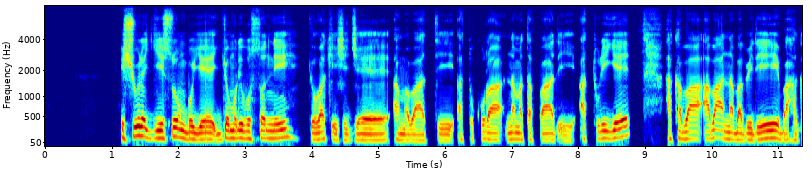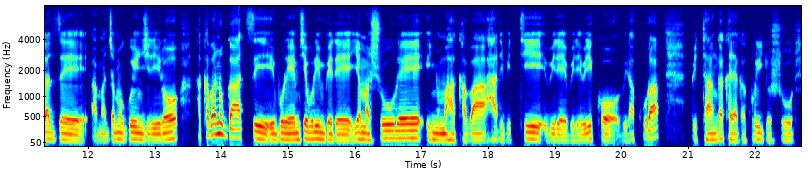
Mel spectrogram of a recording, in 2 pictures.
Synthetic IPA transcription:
iʃuːɾe̞ɾɟiːsuːmbuje̞ɾɟo̞muɾiβuso̞niɾɟuːβakʰiʃid͡ʒe̞amaβaːtʰiatukuɾanamatafaːɾḭa̰tuɾije̞ | hakaβaa̰βaːnaβaβiɾiβaɦaɡaze̞a̰mad͡ʒamuɡwiːɲd͡ʒiɾiɾo̞hakaβanub̚ɡaːt͡siβuɾe̞ːmvje̞βuɾimbe̞ɾe̞jamaʃuːɾe̞iɲumahakʰaβahaɾiβitʰiβiɾe̞βiɾeβiɾikʰo̞βiɾakuɾaβitaːŋɡakajaɡakuɾiːɾɟo̞ʃuːɾe̞

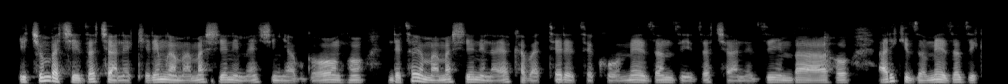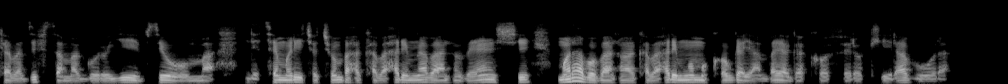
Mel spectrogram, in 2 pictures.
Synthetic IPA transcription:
it͡ʃuːmbat͡ʃiːzat͡ʃaːne̞kʰiɾimŋamamaʃinime̞ːnʃiɲabɡoːŋ̥o̞nde̞t͡sajo̞mamaʃininajakʰaβatʰe̞ɾe̞t͡se̞kʰume̞ːzanziːzat͡ʃaːne̞ziːmbaːho̞aɾikizo̞me̞ːzazikʰaβazifi̥samaɡuɾujiːvjuːmande̞t͡se̞muɾiːt͡ʃo̞t͡ʃuːmbahakʰaβahaɾimŋaβaːn̥huβe̞ːnʃimuɾaːβoβaːn̥huhakʰaβahaɾimŋumukʰo̞ːbɡajaːmbajaɡakʰo̞fe̞ɾo̞kʰiɾaβuɾa

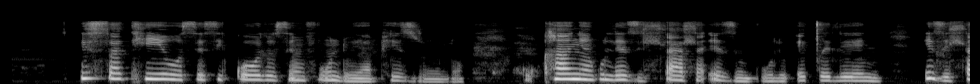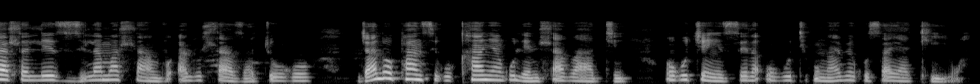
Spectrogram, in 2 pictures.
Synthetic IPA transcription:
isakʰiwɔsesiɣɔlɔseɱfundʱɔjapʰezuːlɔ̰ | ɣṵkʰaɲaɣuleziɬaɬaʔeziŋkʼuluɛǀɛleːni | iziɬaɬalezizilamaɬaɱvṵʔa̰luɬaza̰t͡ʃʼɔɣɔ | nd͡ʒʱalɔpʰant͡sʼiɣukʰaɲaɣulɛnɬa̰βatʰi | oɣut͡ʃʼeŋisɛlaʔuɣutʰiɣuŋaβɛɣusa̰jakʰḭːwa̰

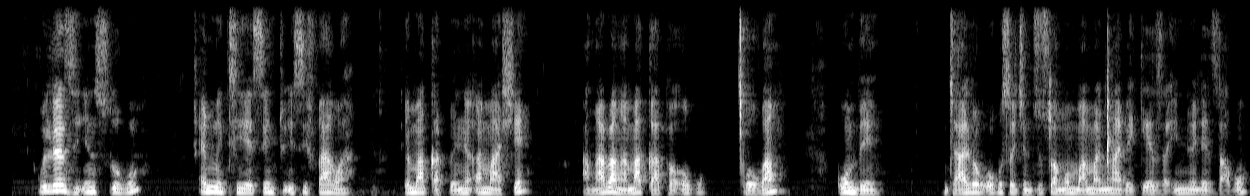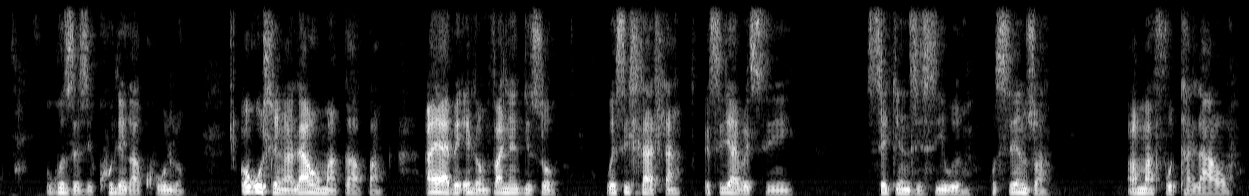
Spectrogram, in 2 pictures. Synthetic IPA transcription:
ɣuleziint͡sʼuɣu | emitʰijesintʼuisifaɣwa | ɛmaɡ̥ʱab̥ʱeniʔamaɬɛ | a̰ŋaβaŋamaɡ̥ʱab̥ʱaʔoɣu | ɡ͡ǀʱɔβa | ɣumbʱɛ | nd͡ʒʱalɔʔoɣusɛt͡ʃʼend͡zʱiswaŋɔmamaŋ͡ǁaβɛɡ̥ʱɛzaʔinwɛlɛzaβɔ | uɣuzɛzikʰulɛɣakʰuːlu | oɣuɬɛŋalawɔmaɡ̥ʱab̥ʱaː | jaβɛʔɛlom̩faneɣisɔ | wesiɬaɬa | esijaβɛsi | sɛt͡ʃʼend͡zʱisiwɛɣusɛnd͡zʱwa | a̰mafutʰalaːwɔ

